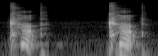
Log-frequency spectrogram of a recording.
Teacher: there's a puff of air in that cup in the word cup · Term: aspirated K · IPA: [ˈkʰʌp]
